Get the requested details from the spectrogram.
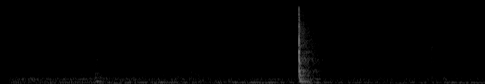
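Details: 2016 MacBook Pro 15-inch: faint ticks, then one sharp loud pop and creaking as the screen is opened, from the hinge.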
